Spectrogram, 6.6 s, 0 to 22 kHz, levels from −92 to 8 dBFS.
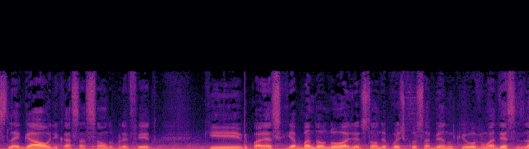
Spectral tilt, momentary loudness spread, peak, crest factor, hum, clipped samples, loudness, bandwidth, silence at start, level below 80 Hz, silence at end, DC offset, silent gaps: -7.5 dB/octave; 10 LU; -6 dBFS; 16 dB; none; under 0.1%; -22 LUFS; 11.5 kHz; 0 s; -36 dBFS; 0 s; under 0.1%; none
